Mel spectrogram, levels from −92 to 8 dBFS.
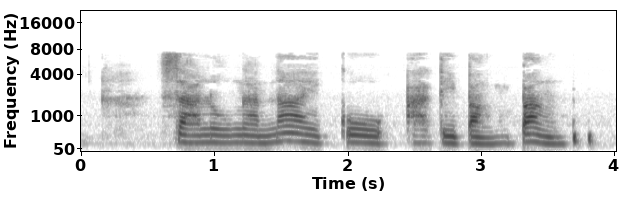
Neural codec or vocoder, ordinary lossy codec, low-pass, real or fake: none; AAC, 48 kbps; 7.2 kHz; real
